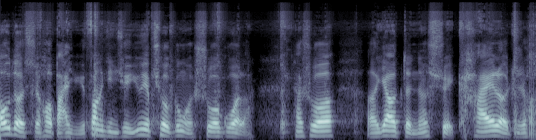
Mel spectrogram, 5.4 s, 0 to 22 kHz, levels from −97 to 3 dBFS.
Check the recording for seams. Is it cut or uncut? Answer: cut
